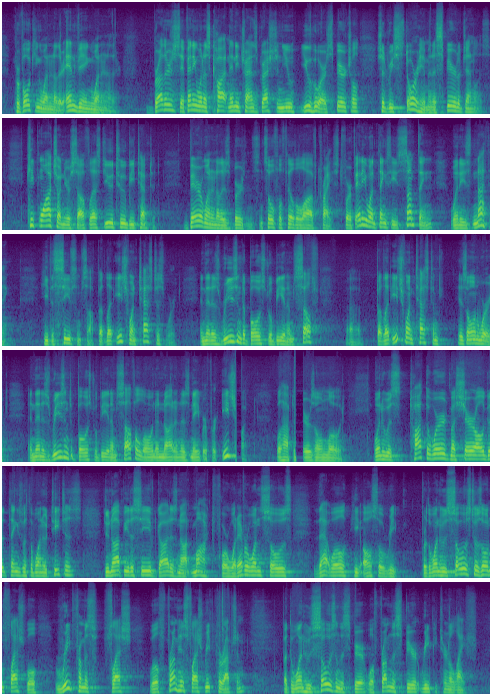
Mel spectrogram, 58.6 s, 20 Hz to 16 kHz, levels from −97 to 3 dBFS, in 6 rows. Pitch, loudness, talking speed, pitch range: 115 Hz, -20 LUFS, 185 wpm, 95-130 Hz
